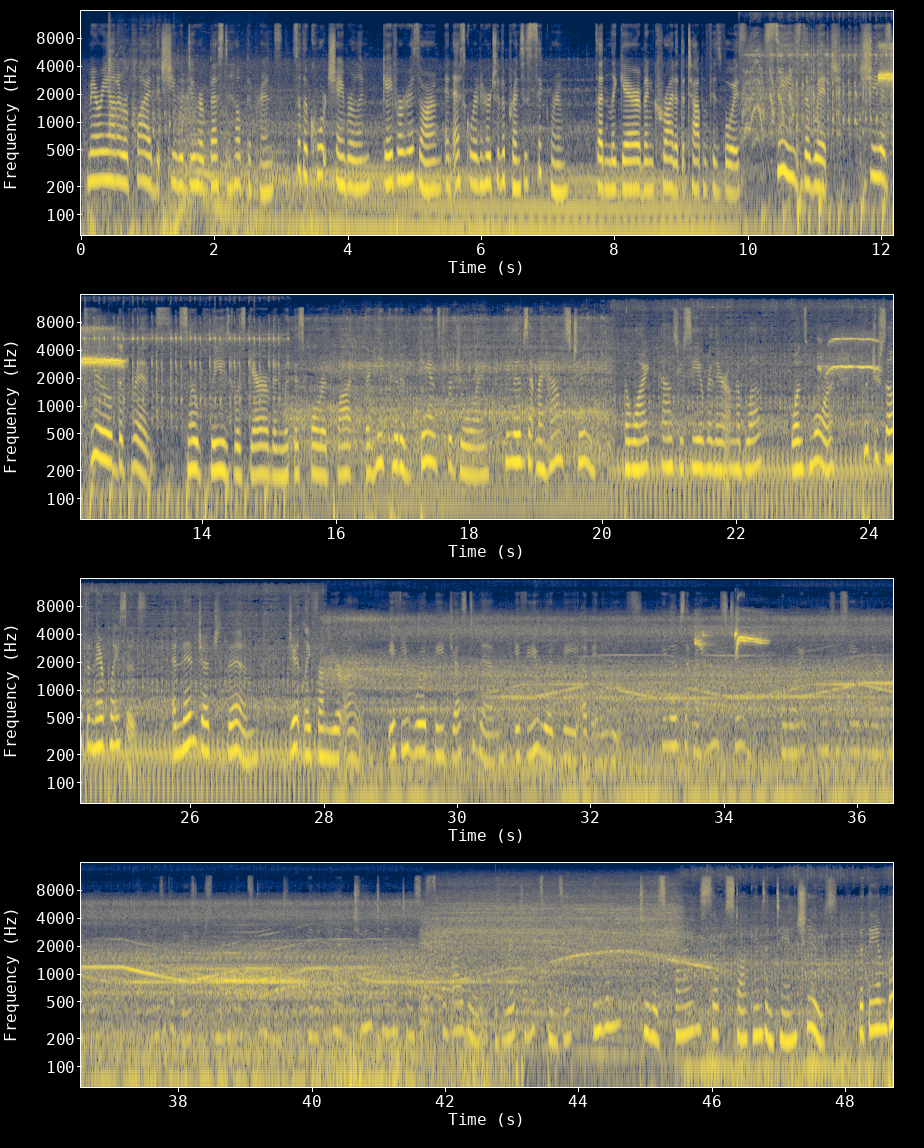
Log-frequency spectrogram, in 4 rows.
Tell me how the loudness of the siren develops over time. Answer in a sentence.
The loudness of the siren goes up, then down.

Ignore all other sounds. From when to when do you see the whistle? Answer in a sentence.
The whistle can be heard from 11.9 to 12.9 s, from 23.2 to 24.2 s and from 33.5 to 34.7 s.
